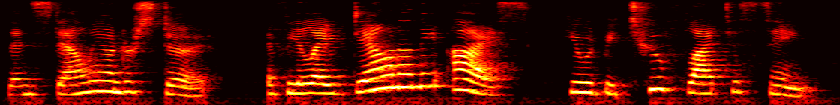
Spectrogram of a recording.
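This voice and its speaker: A woman with a fairly high voice narrates a picture book for young children. Her delivery is expressive and deliberate. The recording has a noticeably roomy echo. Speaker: children's story time host and narrator.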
